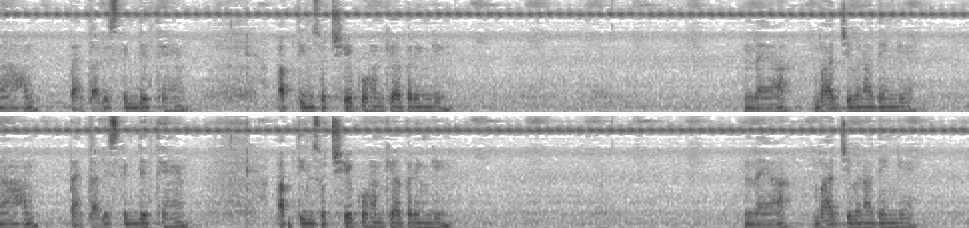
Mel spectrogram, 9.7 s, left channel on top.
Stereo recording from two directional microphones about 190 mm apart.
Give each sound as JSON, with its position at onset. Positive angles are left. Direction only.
{"t": 0.0, "sound": "cricket", "side_deg": -25}
{"t": 1.0, "sound": "speech", "side_deg": -10}
{"t": 2.8, "sound": "speech", "side_deg": -15}
{"t": 7.4, "sound": "speech", "side_deg": 0}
